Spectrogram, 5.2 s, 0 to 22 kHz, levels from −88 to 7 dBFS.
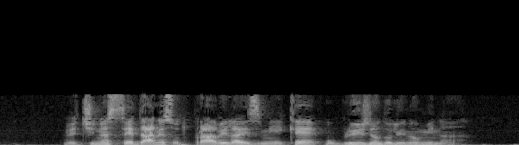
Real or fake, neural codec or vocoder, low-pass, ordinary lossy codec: real; none; 10.8 kHz; AAC, 24 kbps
